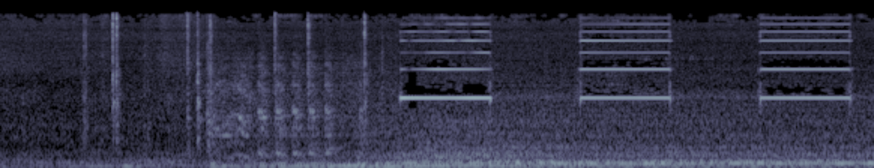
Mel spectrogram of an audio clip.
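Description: A Toyota Tacoma pickup's engine is started with the push button. The starter cranks for about a second, the engine catches and settles into a steady idle, and a dashboard warning chime then beeps three times at an even pace.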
